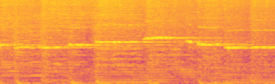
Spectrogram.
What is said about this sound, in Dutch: Fluitend de woensdagavond in.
